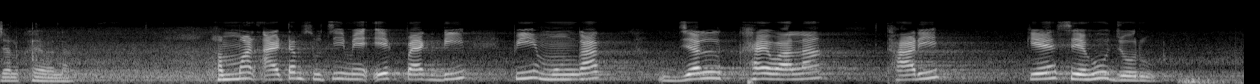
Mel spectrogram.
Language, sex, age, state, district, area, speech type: Maithili, female, 30-45, Bihar, Purnia, rural, read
